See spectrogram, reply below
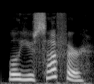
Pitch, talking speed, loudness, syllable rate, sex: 235 Hz, 190 wpm, -16 LUFS, 5.3 syllables/s, female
